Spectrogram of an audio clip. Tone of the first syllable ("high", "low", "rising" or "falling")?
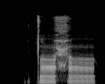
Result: low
